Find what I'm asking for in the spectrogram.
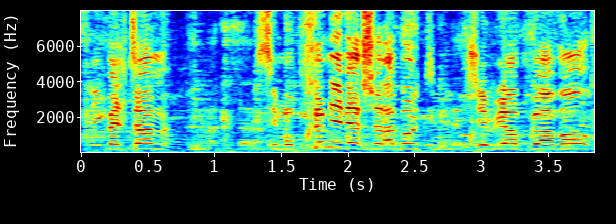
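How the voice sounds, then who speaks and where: A man's voice: extremely high pitch, fairly quick. A drunk man joking playfully with a vlogger at a party. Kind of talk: casual chat. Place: outdoor party boat. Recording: very loud music and crowd.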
